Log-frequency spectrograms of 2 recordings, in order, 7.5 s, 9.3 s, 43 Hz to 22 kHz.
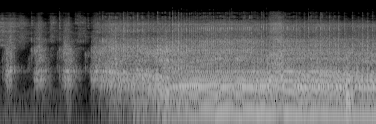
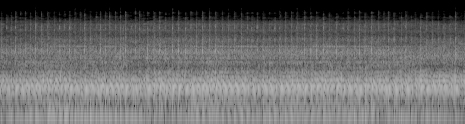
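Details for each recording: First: Husqvarna 136 chainsaw after carburetor rebuild, test run: after pull-start rips the two-stroke catches and holds a high buzzing run but won't stay running on the bottom end until low-speed jet is adjusted. Won't idle without carb adjustment. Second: Husqvarna 136 chainsaw after a carb rebuild for a rotten fuel line and dirt, with the high-speed jet tuned to the rich side. It holds a strong, even high-rev buzz with no surging, sputter or dropouts: normal running.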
